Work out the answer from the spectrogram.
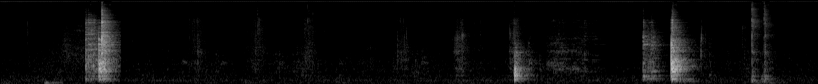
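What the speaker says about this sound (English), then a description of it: "To remove the core of the pineapple, I like quartering it lengthwise like so." A knife quartering a pineapple lengthwise on a board, giving several sharp cutting and knocking impacts, two of them loud and close, with quieter knife scrapes and taps between, alone without talk.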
